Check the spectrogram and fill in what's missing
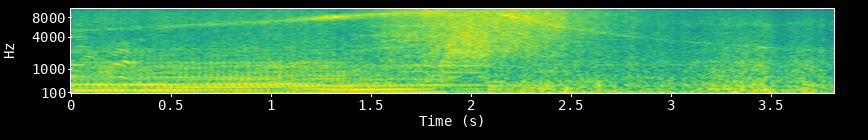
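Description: An 800whp race truck engine revs hard and loud up close on a quick throttle blip, surging in pitch and then crackling and rumbling as it drops back, with excited voices behind it.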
